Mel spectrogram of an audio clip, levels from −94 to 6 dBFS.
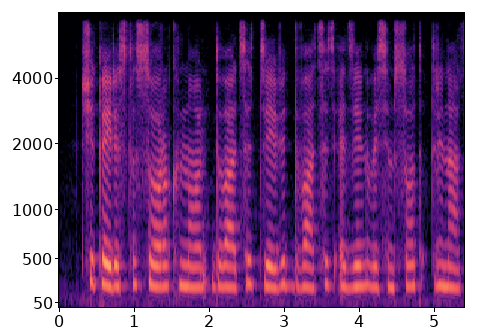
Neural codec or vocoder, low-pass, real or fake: codec, 16 kHz, 2 kbps, FunCodec, trained on LibriTTS, 25 frames a second; 7.2 kHz; fake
